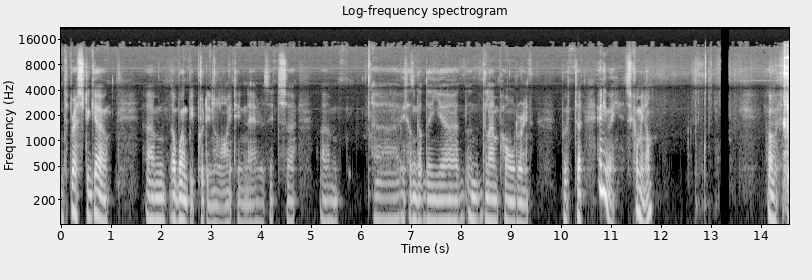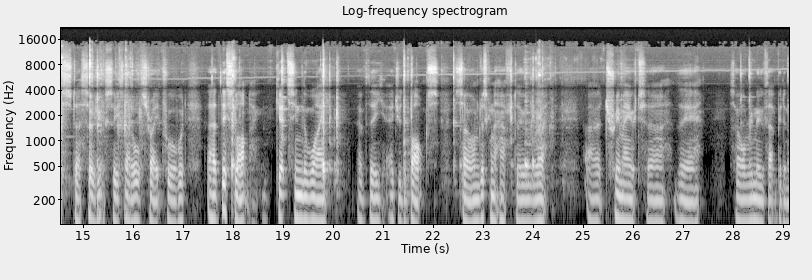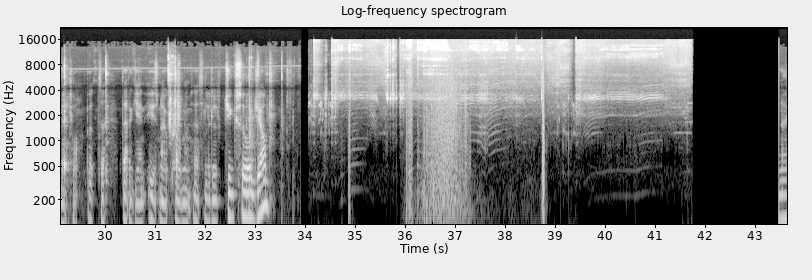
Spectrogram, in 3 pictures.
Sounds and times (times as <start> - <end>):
Speech: 0.0 - 1.0, 1.7 - 5.6, 6.2 - 9.4, 10.0 - 11.9, 14.1 - 24.4, 25.1 - 27.4, 28.0 - 33.4.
